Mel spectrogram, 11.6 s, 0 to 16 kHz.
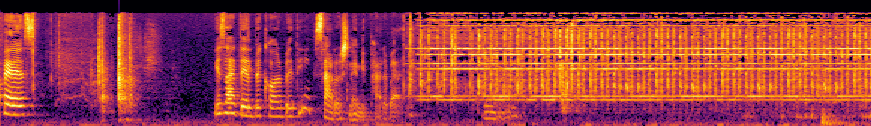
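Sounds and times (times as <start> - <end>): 
speech: 0.0 - 0.5, 2.8 - 5.7, 6.4 - 7.1
call bell rung in an office: 5.4 - 11.6.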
